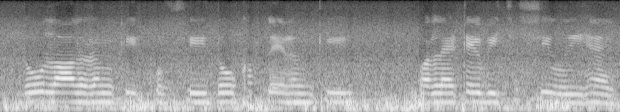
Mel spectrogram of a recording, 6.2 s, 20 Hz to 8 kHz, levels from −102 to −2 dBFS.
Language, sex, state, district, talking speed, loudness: Hindi, female, Haryana, Jhajjar, 115 wpm, -14 LUFS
